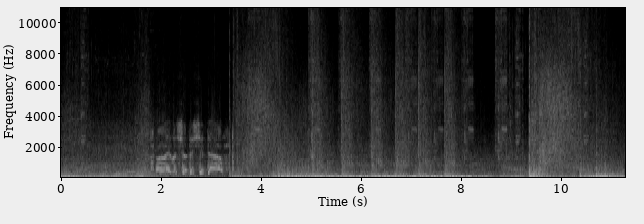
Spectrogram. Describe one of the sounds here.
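Explosions boom and crackle in quick succession.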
